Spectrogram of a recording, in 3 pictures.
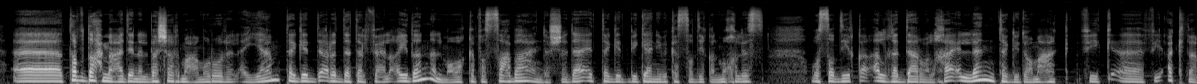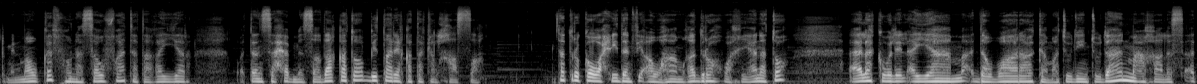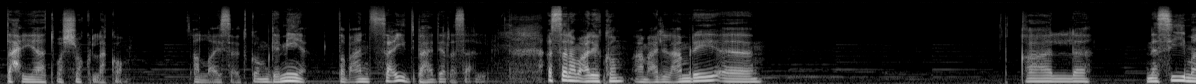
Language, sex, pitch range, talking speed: Arabic, female, 120-145 Hz, 115 wpm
